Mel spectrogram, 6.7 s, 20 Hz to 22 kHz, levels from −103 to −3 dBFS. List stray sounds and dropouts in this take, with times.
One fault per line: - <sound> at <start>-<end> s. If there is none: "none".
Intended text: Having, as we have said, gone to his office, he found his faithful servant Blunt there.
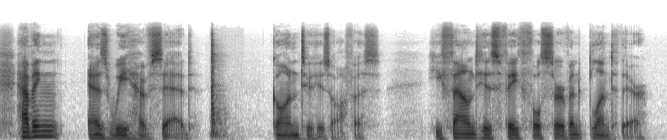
- thud at 2.1-2.5 s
